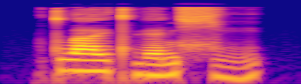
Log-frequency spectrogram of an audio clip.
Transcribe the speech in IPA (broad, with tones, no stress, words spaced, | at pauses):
t̪wa˥ɪ̯t̪ʰɥɛ˧˥nɕi˨˩˦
